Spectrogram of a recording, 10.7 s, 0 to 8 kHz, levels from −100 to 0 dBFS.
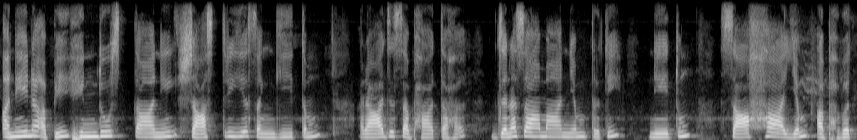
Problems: background sounds at intervals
